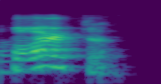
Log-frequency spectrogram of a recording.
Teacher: Quem fala porta pronuncia com aí esse modo de articulação que é considerado como retroflexo, esse R que é um pouco mais intenso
